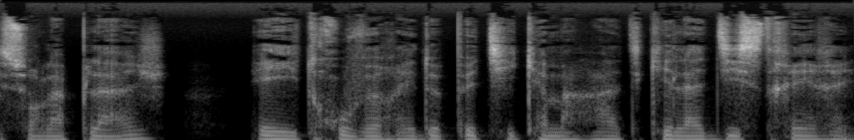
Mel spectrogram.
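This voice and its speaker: A man's fairly low, somewhat breathy voice with a gentle, soothing, dark, mellow tone, at a fairly slow pace with monotone, flat intonation. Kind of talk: bedtime story read aloud, soothing scripted narration. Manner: slow, soft-spoken, gentle and soothing, with tender voices for the child characters.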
